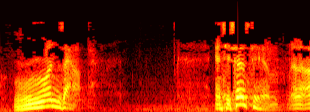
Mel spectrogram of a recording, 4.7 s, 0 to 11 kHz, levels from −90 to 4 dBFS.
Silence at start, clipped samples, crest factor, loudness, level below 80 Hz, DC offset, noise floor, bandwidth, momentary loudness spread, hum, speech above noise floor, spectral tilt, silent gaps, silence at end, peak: 0.2 s; under 0.1%; 16 dB; -14 LUFS; -40 dBFS; under 0.1%; -51 dBFS; 5.8 kHz; 15 LU; none; 36 dB; -10.5 dB/octave; none; 0 s; 0 dBFS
